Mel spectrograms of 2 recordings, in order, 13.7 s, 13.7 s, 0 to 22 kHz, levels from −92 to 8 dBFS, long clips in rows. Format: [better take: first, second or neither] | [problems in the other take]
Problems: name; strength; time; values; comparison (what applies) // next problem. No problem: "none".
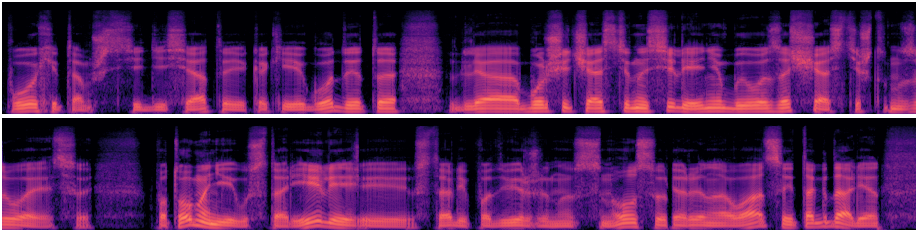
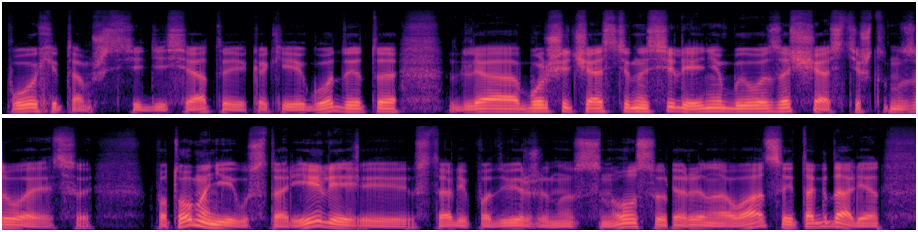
neither | none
